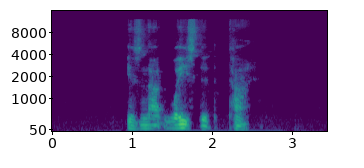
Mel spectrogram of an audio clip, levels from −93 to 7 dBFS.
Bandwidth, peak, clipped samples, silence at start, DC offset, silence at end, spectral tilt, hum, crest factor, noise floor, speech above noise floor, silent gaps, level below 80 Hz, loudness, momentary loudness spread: 12.5 kHz; -12 dBFS; under 0.1%; 0.95 s; under 0.1%; 1 s; -6 dB/octave; none; 22 dB; -83 dBFS; 52 dB; none; -58 dBFS; -32 LUFS; 12 LU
